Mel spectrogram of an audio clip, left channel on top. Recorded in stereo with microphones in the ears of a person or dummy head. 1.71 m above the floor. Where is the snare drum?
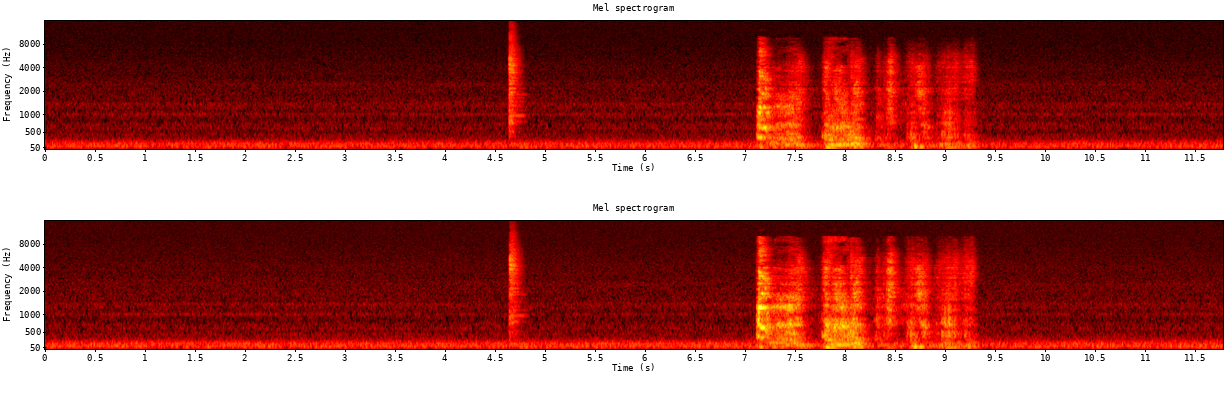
40° left (ahead or behind), 0.7 m.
